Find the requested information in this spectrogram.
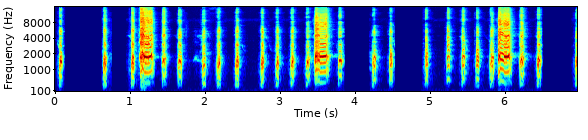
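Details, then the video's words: Cackling hen repeating short, sharp clucks in quick series, broken three times by long, raspy, strained squawks; the bursts follow one another steadily across the recording in an otherwise silent background. "เสียงไก่แม่กะต๋าก เสียงชัดสำลับต่อ suab poj qaib tsauj"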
